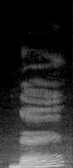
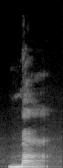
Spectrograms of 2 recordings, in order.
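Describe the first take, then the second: First: The pitch rises like a question. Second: The pitch falls sharply like a strong no. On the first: "The second one is like a question. What? The rising question" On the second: "The last one is a very strong no sound"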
